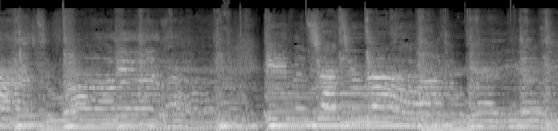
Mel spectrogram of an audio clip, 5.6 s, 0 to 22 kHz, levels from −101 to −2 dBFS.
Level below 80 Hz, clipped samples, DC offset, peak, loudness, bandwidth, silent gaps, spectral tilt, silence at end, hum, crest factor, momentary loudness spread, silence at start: -40 dBFS; under 0.1%; under 0.1%; -8 dBFS; -23 LUFS; 16.5 kHz; none; -6.5 dB/octave; 0 s; none; 14 dB; 6 LU; 0 s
